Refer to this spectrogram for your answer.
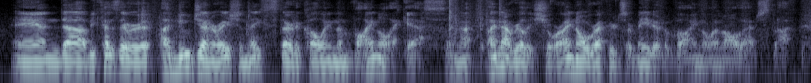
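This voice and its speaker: Over noticeable background noise, a man with a very deep, low pitch talks at a fairly quick pace with lively intonation and hardly any pauses. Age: 70s. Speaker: record collector vlogger. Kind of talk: casual monologue. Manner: halting, many fillers.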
